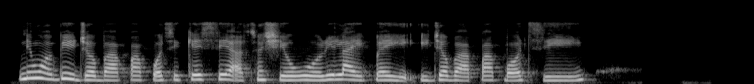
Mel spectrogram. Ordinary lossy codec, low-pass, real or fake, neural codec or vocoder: none; 7.2 kHz; fake; codec, 16 kHz, 8 kbps, FunCodec, trained on LibriTTS, 25 frames a second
